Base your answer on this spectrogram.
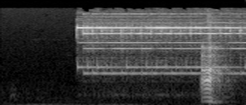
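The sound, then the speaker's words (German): A telephone rings with an expected incoming call, a bright, sustained electronic tone that starts abruptly after a moment of near silence and holds steady and loud, with a brief thump just before the end. “Der wollte doch anrufen.”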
